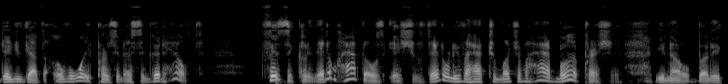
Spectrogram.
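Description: A man's voice with vocal fry and very wide pitch swings, dry and close with no echo. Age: 50s. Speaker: podcast host. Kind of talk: casual monologue. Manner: halting.

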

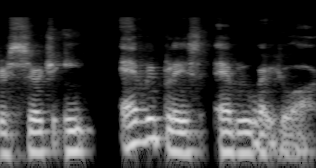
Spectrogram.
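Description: A man's fairly high voice with an Italian accent and ordinary pitch variation. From Italy. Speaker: SEO consultant. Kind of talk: interview.

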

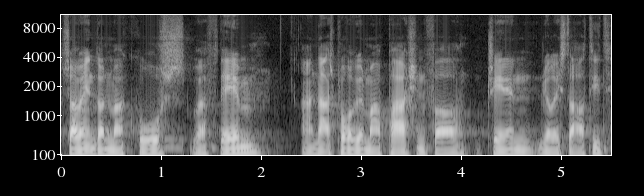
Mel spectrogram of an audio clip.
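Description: Man with a Lanarkshire accent, fairly low pitch, monotone, flat intonation and a moderate pace. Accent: Scottish (Lanarkshire). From Scotland, Motherwell. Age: 20s. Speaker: personal trainer and bodybuilder. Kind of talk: casual interview.

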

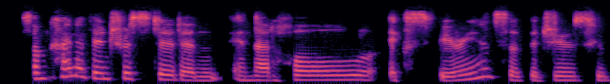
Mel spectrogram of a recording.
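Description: Using an unremarkable speaking voice, a woman talks at a moderate pace with a fairly low pitch and ordinary pitch variation. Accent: American. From New York. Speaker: cultural anthropologist and writer. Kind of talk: interview.

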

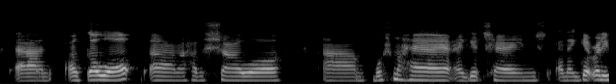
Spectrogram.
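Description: A woman with a British accent speaks fairly slowly at a medium pitch, her intonation monotone and flat. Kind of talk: casual chat.

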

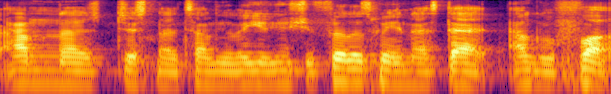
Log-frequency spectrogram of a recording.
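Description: Bright and sharp in tone, a man speaks at medium pitch. His intonation is fairly even. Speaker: co-host. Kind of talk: casual chat. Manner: loud.

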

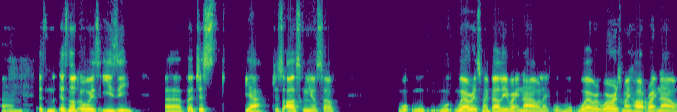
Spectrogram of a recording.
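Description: On a very clean recording with a silent background, a man with a very deep, low pitch talks at a fairly slow pace with fairly even intonation. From England. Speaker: startup founder and founder coach. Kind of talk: interview. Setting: in person, same room.

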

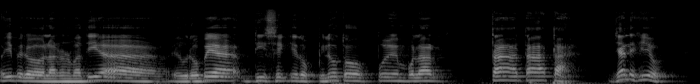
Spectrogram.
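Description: Audible room echo surrounds a man speaking in a fairly high pitch with lively intonation. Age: 70s. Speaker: retired airline pilot and flight instructor. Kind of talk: casual chat. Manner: halting.

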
